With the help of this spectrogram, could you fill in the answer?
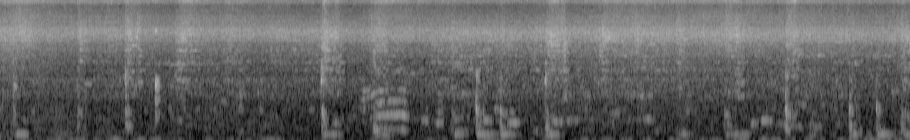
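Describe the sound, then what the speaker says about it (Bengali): Spice paste for a rohu fish curry with potatoes stirred and fried in a pan after water is added, giving a steady sizzle with repeated scraping stir strokes and light clinks, close and fairly quiet. "আবারও আরেকটু পানি দিয়ে আবারও দুই মিনিট কষিয়ে নেব এভাবে নেড়ে চেড়ে দুই মিনিট কষিয়ে নেব"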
